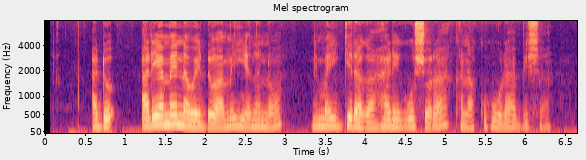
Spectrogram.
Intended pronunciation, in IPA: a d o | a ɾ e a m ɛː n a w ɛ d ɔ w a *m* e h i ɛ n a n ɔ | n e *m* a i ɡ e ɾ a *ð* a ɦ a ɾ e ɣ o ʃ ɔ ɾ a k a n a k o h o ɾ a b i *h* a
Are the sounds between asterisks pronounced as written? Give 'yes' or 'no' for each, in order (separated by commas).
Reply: yes, yes, no, no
